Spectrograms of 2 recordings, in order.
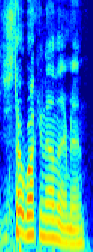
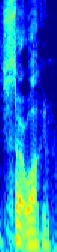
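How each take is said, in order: First: Louder, higher repeat of an order; insistent dismissal. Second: Said in the usual way. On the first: Retold or imitated. Storyteller sending his useless helper off down the road, insistent. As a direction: push the order with raised voice.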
